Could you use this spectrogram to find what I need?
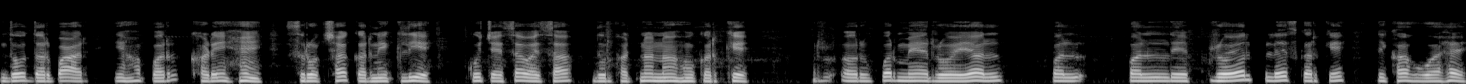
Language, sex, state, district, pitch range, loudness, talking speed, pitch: Hindi, male, Chhattisgarh, Balrampur, 150-170 Hz, -19 LUFS, 125 wpm, 160 Hz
